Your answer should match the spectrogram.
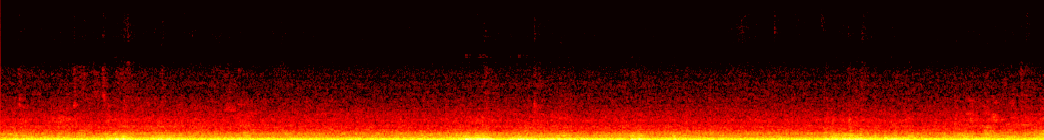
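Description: Inside a passenger train's carriage: the steady low rumble of the train running along the track, with louder jolts about a second in and a heavier run of them around the middle.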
